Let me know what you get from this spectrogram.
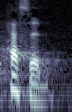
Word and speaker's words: hesed: And that's kind of an English way to say it, because to say it properly, you kind of have to cough a little something up. Hesed is how they really say it.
